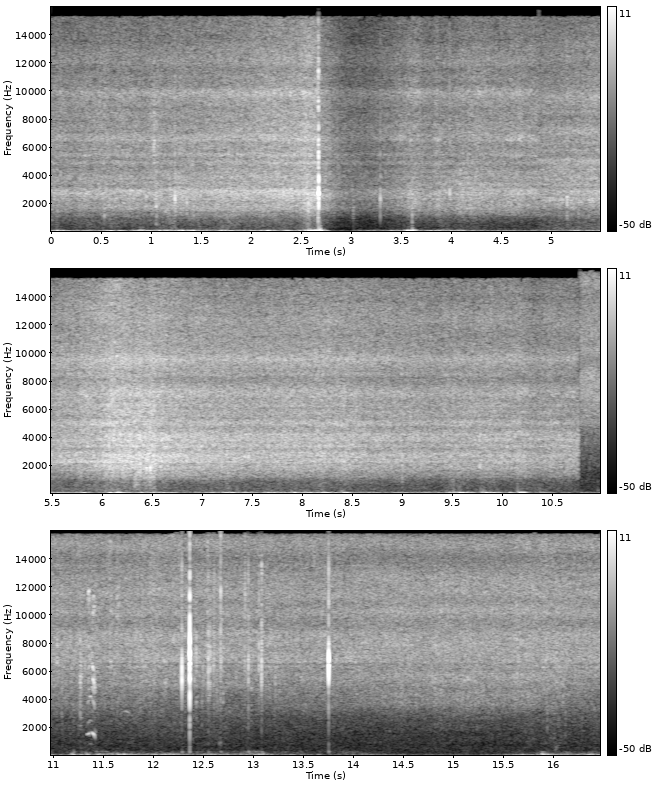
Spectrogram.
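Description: Whitewater rushing around a creek kayak as it runs a steep slide, with low thumps from water and wind buffeting the camera. About eleven seconds in the rush drops away to a much quieter flow with a few sharp splashes.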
